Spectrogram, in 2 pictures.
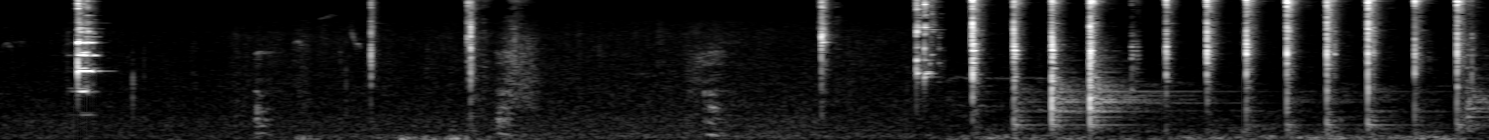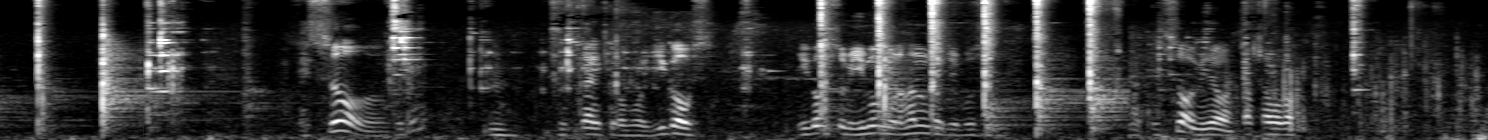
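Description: A hammer strikes a metal stake in sharp, rapid blows.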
